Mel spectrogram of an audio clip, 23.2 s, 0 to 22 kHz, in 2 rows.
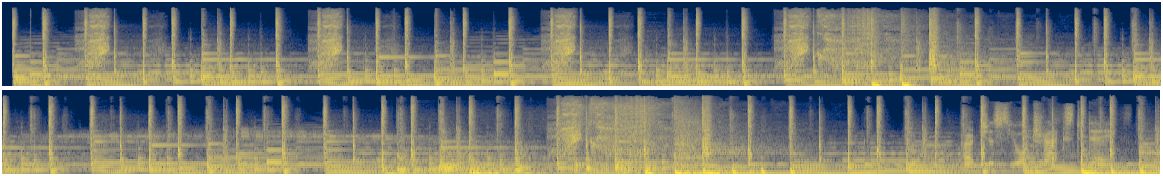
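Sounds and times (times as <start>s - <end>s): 
Afrobeat instrumental music: 0.1s - 23.1s.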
